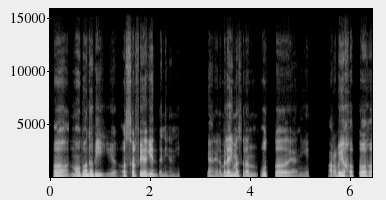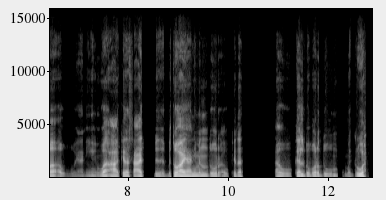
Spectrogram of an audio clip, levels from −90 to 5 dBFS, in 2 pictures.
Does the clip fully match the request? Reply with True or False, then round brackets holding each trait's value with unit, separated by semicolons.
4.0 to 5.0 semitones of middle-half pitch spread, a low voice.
True (4.4 semitones; 95 Hz)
